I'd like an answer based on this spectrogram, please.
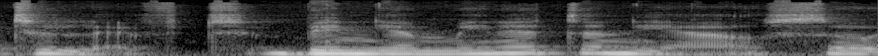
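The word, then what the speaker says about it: בנימין: And the letter Nun, N, and Shva, so it will sound like Binyamin. Shva Na, it's like a bit like Tzeirei, it's a small sound, but Shva Na, it closes the syllable, so it's like bin. And Yod with Kamatz, Ya, would be Ya. Mem with Hirik, yes, me. So Binyamin.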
